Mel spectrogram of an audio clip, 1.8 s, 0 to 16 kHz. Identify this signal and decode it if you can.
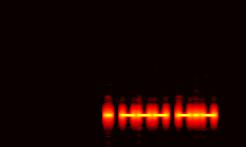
Morse code, heard as a keyed tone, about 39 wpm, 700 Hz. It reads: EOK
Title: USA Call Sign Postfixes - 3 Letters 40wpm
